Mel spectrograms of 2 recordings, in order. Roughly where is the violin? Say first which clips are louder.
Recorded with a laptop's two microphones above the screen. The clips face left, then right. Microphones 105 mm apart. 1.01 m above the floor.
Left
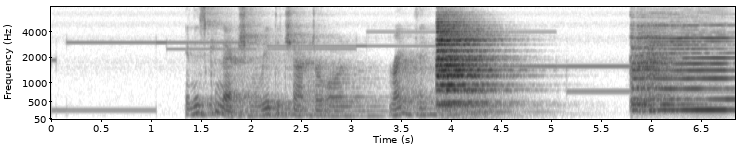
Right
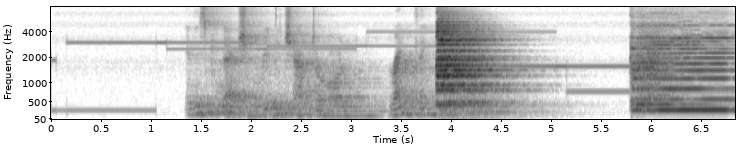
Right 1 dB; centre.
